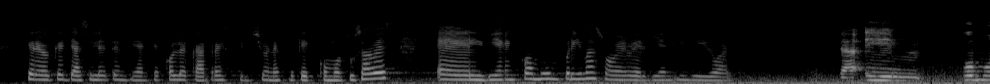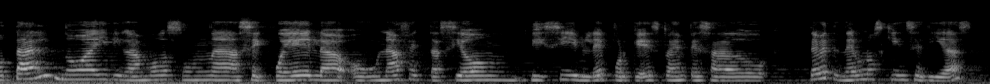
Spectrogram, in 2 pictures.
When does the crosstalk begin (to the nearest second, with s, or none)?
none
